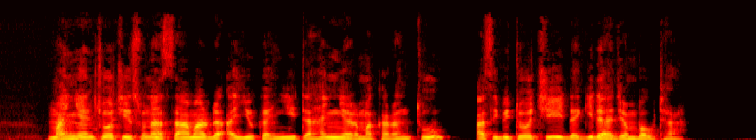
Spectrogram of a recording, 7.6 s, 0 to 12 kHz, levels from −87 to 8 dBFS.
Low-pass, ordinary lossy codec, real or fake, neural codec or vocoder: 10.8 kHz; MP3, 48 kbps; fake; vocoder, 44.1 kHz, 128 mel bands, Pupu-Vocoder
